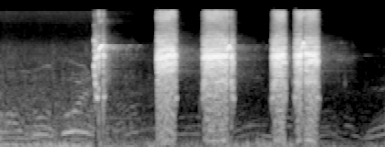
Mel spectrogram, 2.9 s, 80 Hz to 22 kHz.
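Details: Recorded 19 April 2020, a black francolin (kala teetar) calls with five harsh, buzzy, forceful notes: a short lead-in, two broad rasps and a quick closing double. Faint voices precede it.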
